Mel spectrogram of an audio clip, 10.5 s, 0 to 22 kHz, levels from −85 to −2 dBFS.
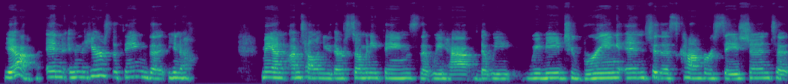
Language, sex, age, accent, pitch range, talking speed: English, female, 30-49, American, 180-225 Hz, 170 wpm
